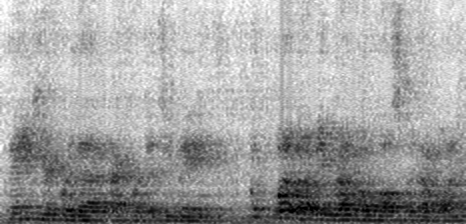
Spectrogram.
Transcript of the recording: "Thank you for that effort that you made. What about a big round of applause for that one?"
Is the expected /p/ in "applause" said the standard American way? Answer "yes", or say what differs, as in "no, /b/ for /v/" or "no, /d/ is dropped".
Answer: no, /p/ is dropped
